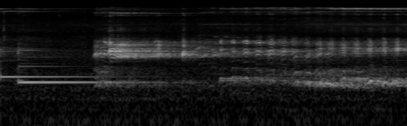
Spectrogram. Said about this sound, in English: Uh, and it is a battery-powered prop doorbell. Check it out. It is uh, animated and it is visual and it is loud. So here we go. I'm going to push this to ring.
